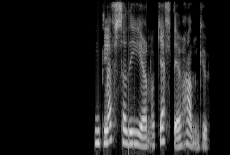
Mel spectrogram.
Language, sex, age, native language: Icelandic, female, 12, Icelandic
